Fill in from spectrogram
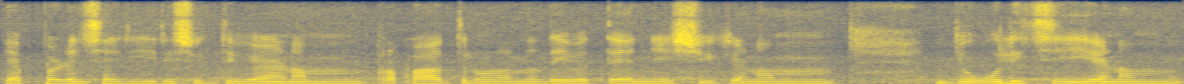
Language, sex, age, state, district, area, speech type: Malayalam, female, 45-60, Kerala, Kottayam, rural, spontaneous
